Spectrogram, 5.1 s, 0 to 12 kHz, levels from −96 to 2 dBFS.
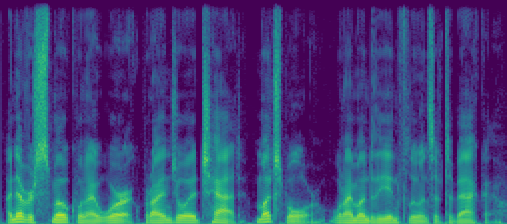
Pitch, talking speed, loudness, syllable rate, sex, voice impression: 105 Hz, 250 wpm, -18 LUFS, 6.0 syllables/s, male, very masculine, very adult-like, thick, tensed, powerful, slightly bright, soft, fluent, cool, very intellectual, refreshing, sincere, very calm, very mature, very friendly, very reassuring, unique, elegant, very wild, very sweet, lively, very kind, slightly modest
